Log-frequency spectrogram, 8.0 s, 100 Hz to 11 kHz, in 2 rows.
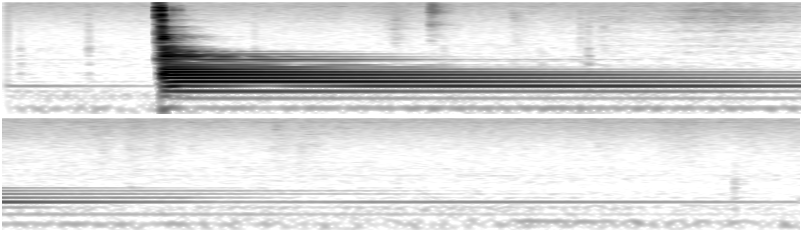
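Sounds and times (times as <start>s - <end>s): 
guqin: 0.8s - 5.3s.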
